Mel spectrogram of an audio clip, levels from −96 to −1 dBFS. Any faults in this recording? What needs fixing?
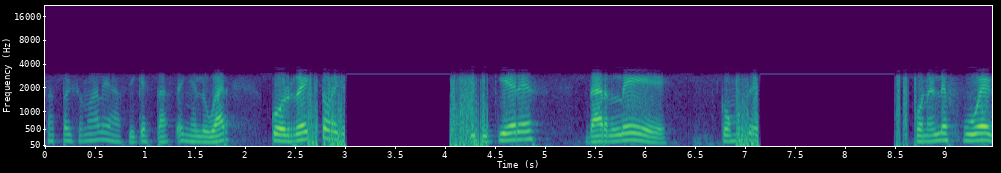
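The whole recording carries Dialogic VOX ADPCM damage, and it is heavy. Nothing survives above 3 kHz, and a gritty hiss trails the speech wherever it is voiced. The coder stores only a 4-bit step per sample and adapts its step size as it goes, so coarse quantisation error rides on the signal. The 3 kHz ceiling points to 6,000 samples a second, which fits a 24 kbps stream. To prevent this, capture and archive at a higher rate with linear PCM, and transcode to VOX only for final playback.

An intermittent contact drops the signal twice. From 2.62 to 4.42 s the line opens for about 1.06 s, ending just before "quieres darle". From 6.91 to 8.70 s it opens again, this time for about 1.37 s. Each dropout begins and ends with crackle as the contact breaks and remakes, and only faint hiss remains while the circuit is open. To prevent this, reseat or replace the suspect cable and connectors, and strain-relieve them before recording.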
